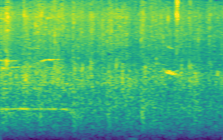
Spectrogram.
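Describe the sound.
A church audience applauds to welcome its other campuses, with a brief burst of dense, steady clapping from many hands.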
